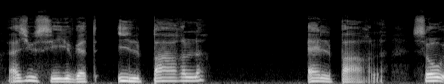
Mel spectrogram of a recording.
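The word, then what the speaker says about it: ils parlent: And the last one, so even if you've got this ent, well, don't hate me, but you won't pronounce these letters, okay? You have to write them for the plural form, but you don't pronounce them, so you get il parle, elle parle.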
